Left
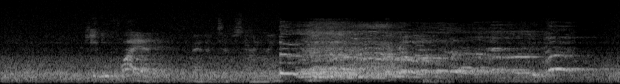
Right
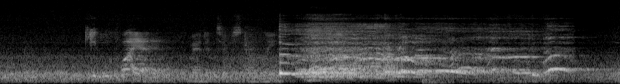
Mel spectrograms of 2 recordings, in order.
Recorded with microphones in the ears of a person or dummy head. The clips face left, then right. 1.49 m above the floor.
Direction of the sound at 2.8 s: 65° right (ahead or behind).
